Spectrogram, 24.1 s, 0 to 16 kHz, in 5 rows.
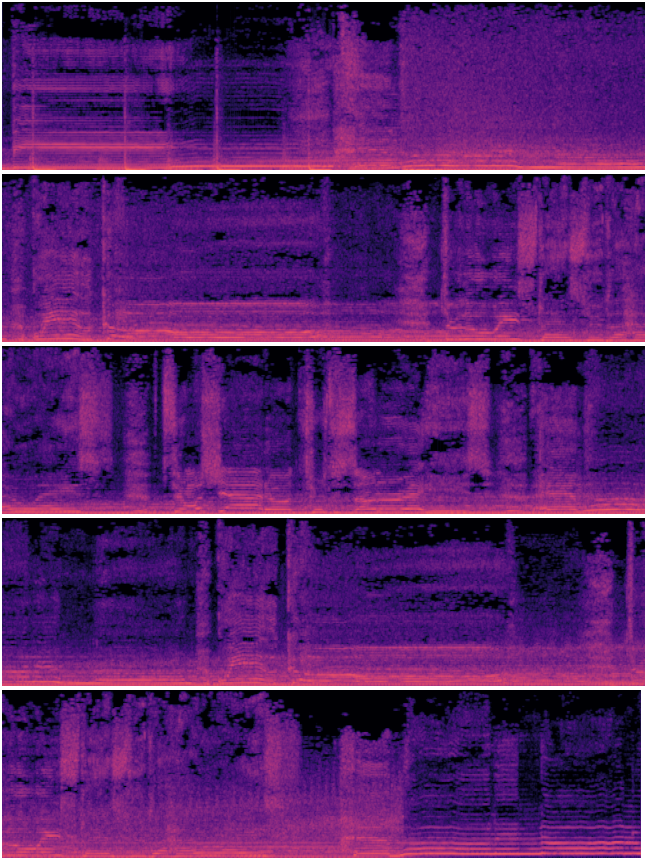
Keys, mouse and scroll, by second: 0.0 scroll up 1, 0.4 click, 1.5 click, 1.5 scroll down 1, 1.9-2.5 scroll up 1, 2.6 Right, 4.4 click, 11.8 click, 17.3 click, 20.6 double click, 21.1-22.3 scroll up 1, 22.3 click.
